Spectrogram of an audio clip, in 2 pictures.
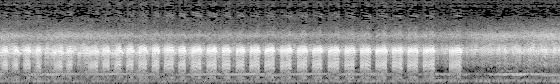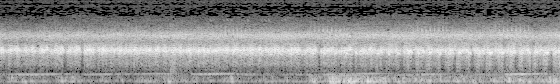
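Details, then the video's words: Kodok bangkong toads chorus at night after heavy rain. A fast run of buzzy pulses lasts about six seconds, then stops, leaving a continuous droning chorus of many callers with deeper croaks repeating beneath. "suara kodok bangkong pada gacor setelah hujan lebat malam hari"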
